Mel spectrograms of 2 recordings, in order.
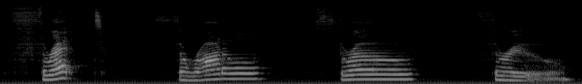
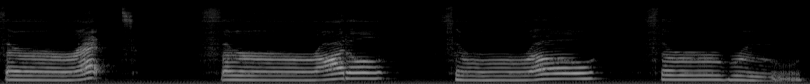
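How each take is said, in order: First: Threat, throttle, Throw, through said briskly; quicker model words. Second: Threat, throttle, throw, through said slow and drawn out; slow model words. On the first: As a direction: run through the TH R words faster. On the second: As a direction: stretch each TH R word. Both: Shown as a demonstration. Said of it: "words you can practice".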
